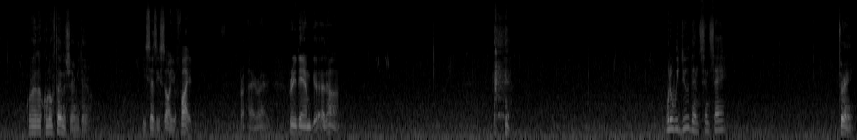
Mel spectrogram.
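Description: Several men talk in turn, close by and calmly.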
